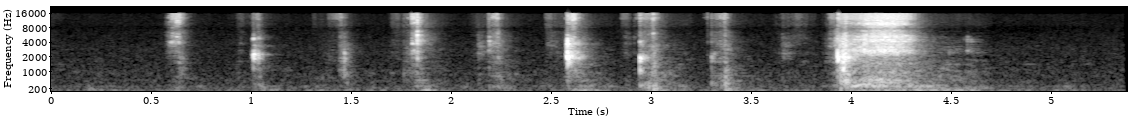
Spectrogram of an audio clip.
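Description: Cards rustle and click in a young woman's hands.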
